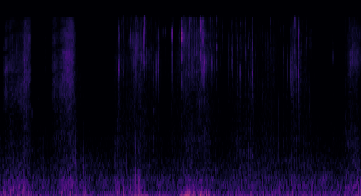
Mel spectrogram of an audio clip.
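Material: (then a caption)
Dried fungus. Black-gloved fingertips press, rub and scratch a pile of thin, brittle, brown dried black fungus (wood ear mushroom) pieces on a white cutting board. The result is a quiet, continuous stream of dry, papery crackling and tearing scratches, with brighter crisp bursts over a low, soft rumble.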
